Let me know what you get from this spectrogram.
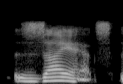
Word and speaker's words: Zajonc: If I say his name, I'll have to spell it for everybody, because I believe it was pronounced Zients, but I think he was Yugoslavian or something. And it's actually spelled Zajonc, believe it. It looks like Zajonc, I think, but it's pronounced Zients.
